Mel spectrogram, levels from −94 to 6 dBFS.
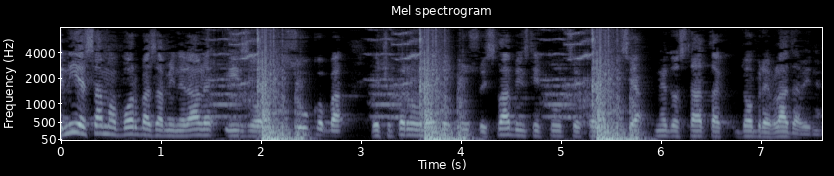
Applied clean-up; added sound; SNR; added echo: classical method log-MMSE.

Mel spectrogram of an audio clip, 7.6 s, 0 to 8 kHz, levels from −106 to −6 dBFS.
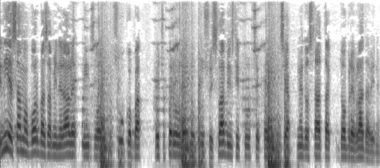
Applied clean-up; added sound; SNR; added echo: neural mask model RNNoise.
